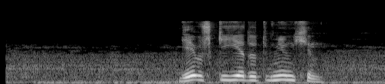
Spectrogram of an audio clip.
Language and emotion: Russian, neutral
